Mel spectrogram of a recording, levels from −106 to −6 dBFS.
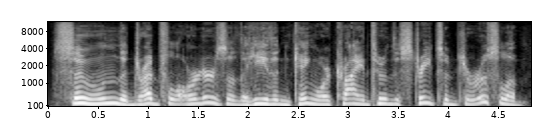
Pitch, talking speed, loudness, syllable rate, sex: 175 Hz, 185 wpm, -18 LUFS, 4.7 syllables/s, male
